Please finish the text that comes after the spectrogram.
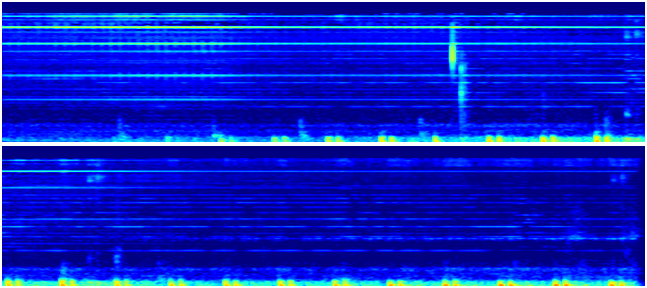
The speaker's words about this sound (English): but he was shooting a lot of gunfire, and you can listen here to the sound of tinnitus.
